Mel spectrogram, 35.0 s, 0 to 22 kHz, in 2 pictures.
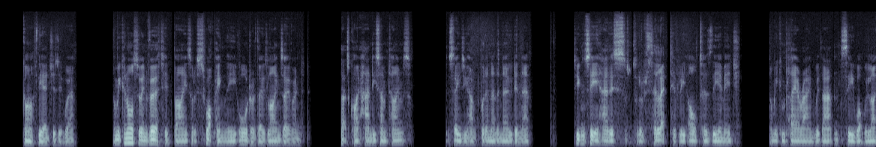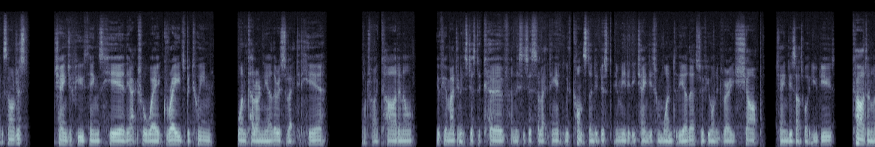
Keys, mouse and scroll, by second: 1.6 middle click, 1.8 middle click, 4.9-6.4 drag, 13.8-15.5 drag, 22.4-25.6 drag, 33.5-35.0 drag.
